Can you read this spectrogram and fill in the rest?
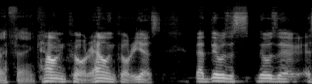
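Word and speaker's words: Hillenkoetter: Hillenkotter, I think. Hillenkotter, yes.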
